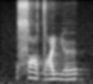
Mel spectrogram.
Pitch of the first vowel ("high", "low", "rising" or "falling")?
falling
